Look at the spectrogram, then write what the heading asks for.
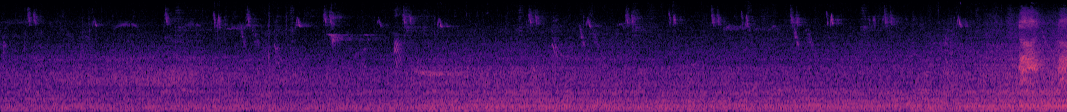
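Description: Small birds chirping, with short high notes scattered throughout. Just before the end comes a single louder, lower bird call.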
